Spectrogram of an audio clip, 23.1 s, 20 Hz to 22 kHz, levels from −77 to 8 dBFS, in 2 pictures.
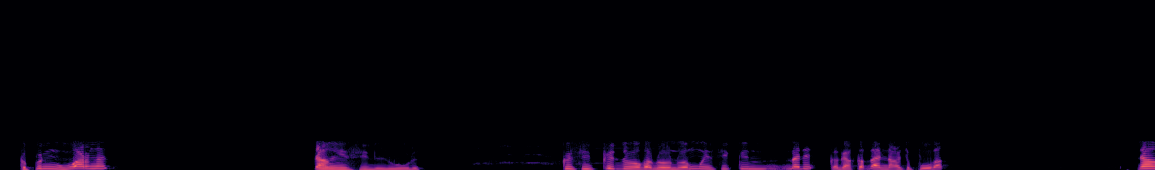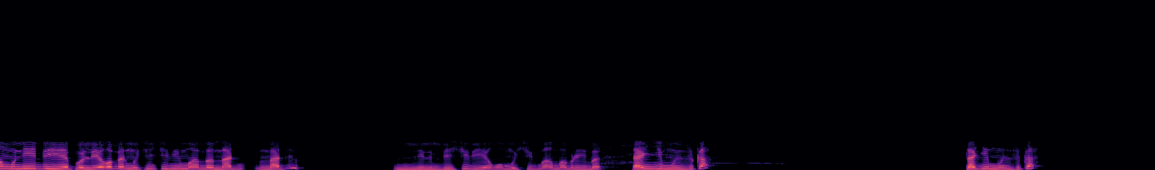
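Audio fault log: No faults heard in this telephone-band speech recording.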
